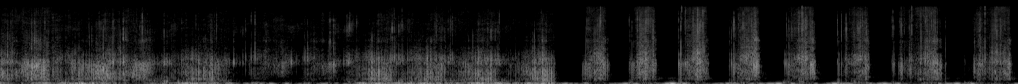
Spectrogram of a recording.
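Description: Long nails scratch and tap a solid, segmented dark chocolate bar lying flat on a towel. For about the first five seconds there is a dense, continuous crackly scraping, then it breaks into a fast series of short, bright scratching and tapping bursts separated by brief silences.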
